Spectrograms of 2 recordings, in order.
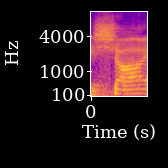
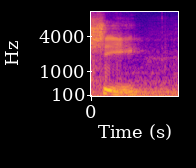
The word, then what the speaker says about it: Shi: most people might say shy its Shi but it's actually pronounced she and they're actually gonna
